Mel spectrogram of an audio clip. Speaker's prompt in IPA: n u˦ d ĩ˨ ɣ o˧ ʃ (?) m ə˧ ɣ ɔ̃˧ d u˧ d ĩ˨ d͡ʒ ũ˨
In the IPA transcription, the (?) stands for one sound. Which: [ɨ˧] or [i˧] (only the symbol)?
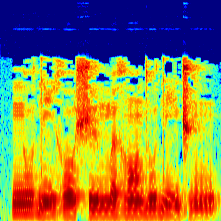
ɨ˧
